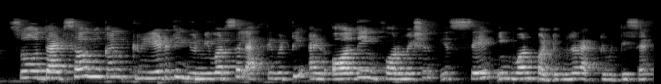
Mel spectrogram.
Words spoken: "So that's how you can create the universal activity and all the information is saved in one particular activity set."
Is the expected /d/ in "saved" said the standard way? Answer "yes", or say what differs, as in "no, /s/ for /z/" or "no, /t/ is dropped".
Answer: no, /d/ is dropped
